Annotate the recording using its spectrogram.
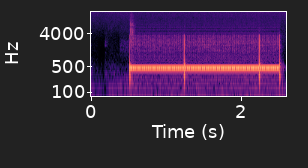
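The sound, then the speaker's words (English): A steady, unbroken telephone dial tone hums at a fixed mid pitch for about two seconds, then cuts off abruptly. A few faint clicks punctuate it, with no voices. “But before I go ahead and get Robert on the phone, I figure I might as well see if I can get one more opinion.”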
